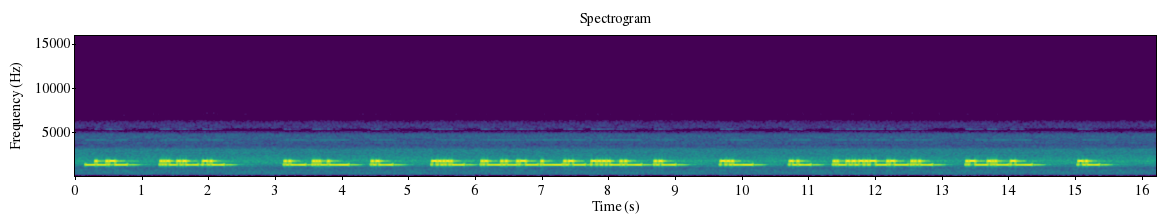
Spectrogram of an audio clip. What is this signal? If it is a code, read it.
TTY/TDD text telephone tones (45.45 baud Baudot), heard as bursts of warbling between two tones, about 400 Hz shift, 1600 Hz centre, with room echo. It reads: ESIN6W DB3A L2 CXI OZFERMN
